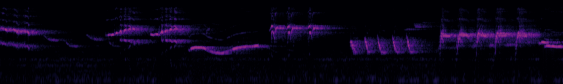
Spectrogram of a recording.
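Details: Javan bush lark from Sukabumi delivering a song full of borrowed cililin and sikatan londo phrases: twisting high whistles, a wavering mid-pitched slur, then a fast series of about six clipped repeated notes and a rattling trill.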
